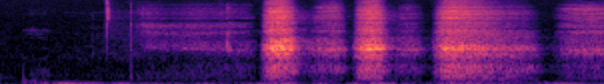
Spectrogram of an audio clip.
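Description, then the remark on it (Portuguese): Someone imitates the rapid, anxious hyperventilation of a woman seated beside them on an airplane during takeoff: three loud, breathy gasps in quick succession, the last one drawn out, after a brief quieter breath. “tipo, começava assim, tipo, a hiperventilar.”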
